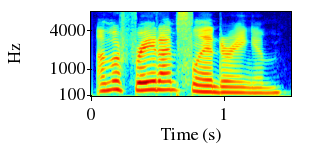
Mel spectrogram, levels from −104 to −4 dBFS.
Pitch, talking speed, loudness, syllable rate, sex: 230 Hz, 200 wpm, -17 LUFS, 5.7 syllables/s, female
